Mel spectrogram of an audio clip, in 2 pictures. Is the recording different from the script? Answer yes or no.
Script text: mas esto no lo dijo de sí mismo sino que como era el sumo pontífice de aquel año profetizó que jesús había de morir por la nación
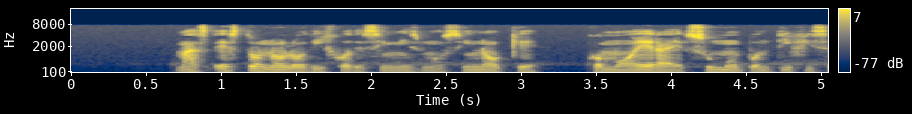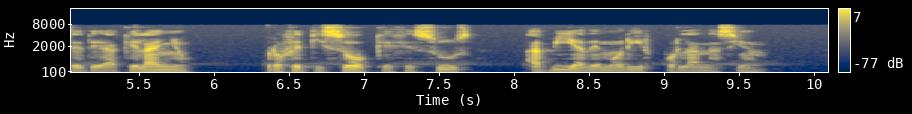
no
